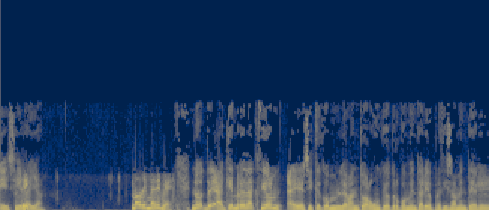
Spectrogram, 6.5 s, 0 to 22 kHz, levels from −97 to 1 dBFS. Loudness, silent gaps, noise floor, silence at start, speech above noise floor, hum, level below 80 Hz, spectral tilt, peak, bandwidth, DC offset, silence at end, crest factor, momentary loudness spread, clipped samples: -26 LUFS; none; -61 dBFS; 0 s; 36 dB; none; -52 dBFS; -5.5 dB/octave; -10 dBFS; 11.5 kHz; under 0.1%; 0 s; 16 dB; 4 LU; under 0.1%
